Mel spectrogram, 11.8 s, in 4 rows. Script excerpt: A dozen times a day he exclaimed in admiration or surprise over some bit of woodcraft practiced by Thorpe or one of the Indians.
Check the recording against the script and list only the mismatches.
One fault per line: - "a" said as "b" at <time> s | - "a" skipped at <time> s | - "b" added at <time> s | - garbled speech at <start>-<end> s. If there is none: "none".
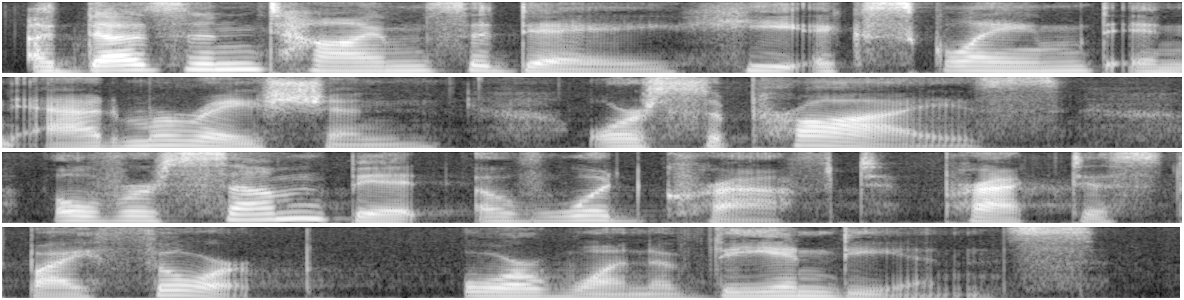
none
